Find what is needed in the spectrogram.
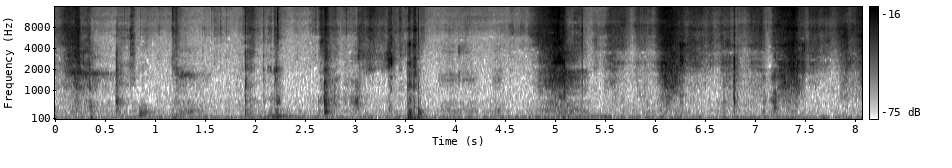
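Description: Faint, scattered rustles and soft clicks of cardboard baseball cards being slid apart and flipped through by hand, over near silence.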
